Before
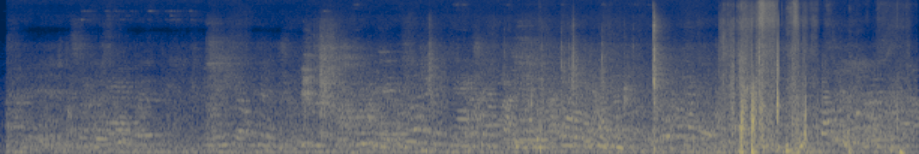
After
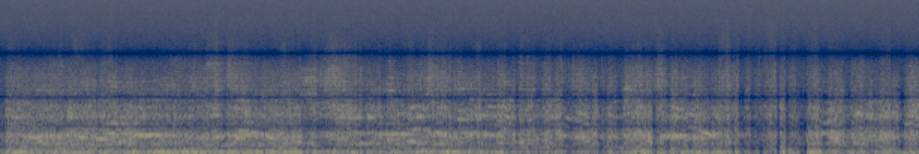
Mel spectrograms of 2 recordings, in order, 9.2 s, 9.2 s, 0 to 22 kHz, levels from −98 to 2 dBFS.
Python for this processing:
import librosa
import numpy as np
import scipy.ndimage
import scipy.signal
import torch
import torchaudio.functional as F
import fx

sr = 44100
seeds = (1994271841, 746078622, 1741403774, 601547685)

y = scipy.signal.sosfilt(scipy.signal.butter(2, 9000.0, 'lowpass', fs=sr, output='sos'), x)
y = y + 0.44 * np.pad(y, (int(4.0 * sr / 1000.0), 0))[:len(y)]
y = fx.over_compress(y, sr, threshold_db=-41.0, ratio=-0.5)
y = 10.0 ** (-39.5 / 20.0) * np.tanh(y / 10.0 ** (-39.5 / 20.0))
y = fx.dmg_noise_colour(y, sr, seeds[0], colour='blue', level_db=-55.0)
y = fx.fixed_phaser(y, sr, hz=1100.0, stages=8)
y = y + 10.0 ** (-14.5 / 20.0) * np.pad(y, (int(282 * sr / 1000.0), 0))[:len(y)]
y = y * librosa.db_to_amplitude(7.5)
